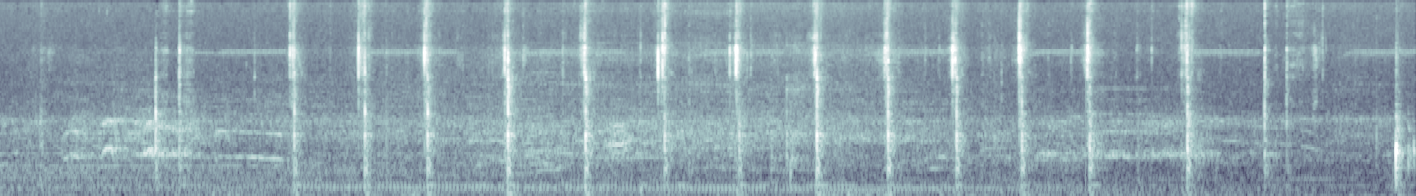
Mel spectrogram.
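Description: Kitchen knife chopping green peppers on a wooden chopping board: sharp, evenly paced knocks about two a second, beginning about two seconds in, with one last knock near the end.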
